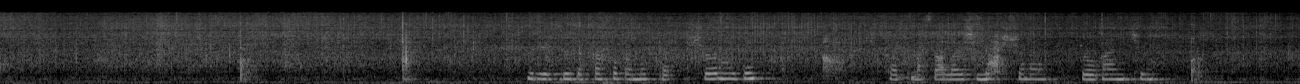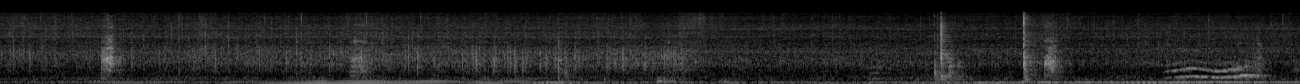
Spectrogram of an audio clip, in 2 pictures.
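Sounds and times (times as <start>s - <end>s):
filling sizzling in a pan: 0.0s - 26.0s
metal spoon scraping a pan: 8.1s - 8.7s, 14.0s - 14.4s, 22.3s - 23.8s.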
